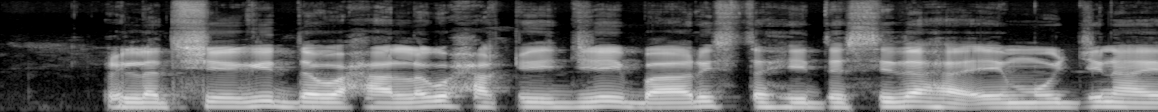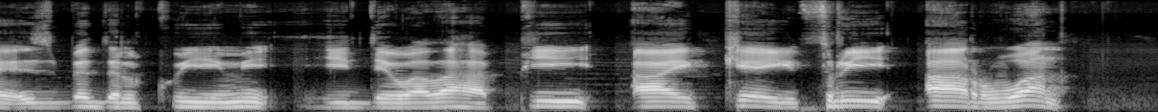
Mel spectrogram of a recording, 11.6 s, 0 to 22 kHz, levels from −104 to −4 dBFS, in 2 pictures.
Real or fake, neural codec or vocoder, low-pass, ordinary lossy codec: real; none; none; none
